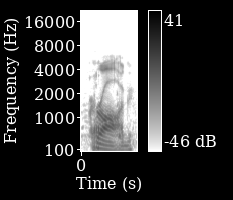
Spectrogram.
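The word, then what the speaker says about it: Krog: his name again Rog frog with a K frog no frog frog crog crog crog good morning how's it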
